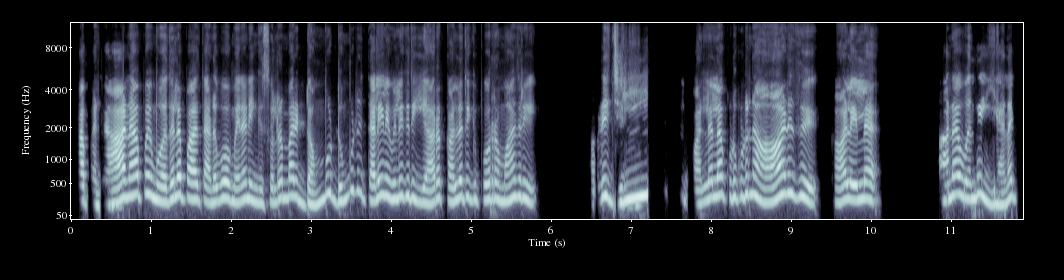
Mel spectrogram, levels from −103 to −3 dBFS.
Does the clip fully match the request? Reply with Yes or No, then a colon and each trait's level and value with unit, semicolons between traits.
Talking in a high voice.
Yes: very high, 255 Hz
